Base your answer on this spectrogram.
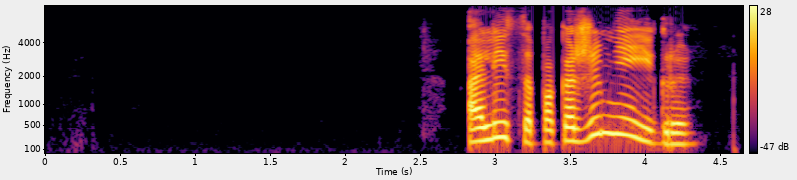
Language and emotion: Russian, neutral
